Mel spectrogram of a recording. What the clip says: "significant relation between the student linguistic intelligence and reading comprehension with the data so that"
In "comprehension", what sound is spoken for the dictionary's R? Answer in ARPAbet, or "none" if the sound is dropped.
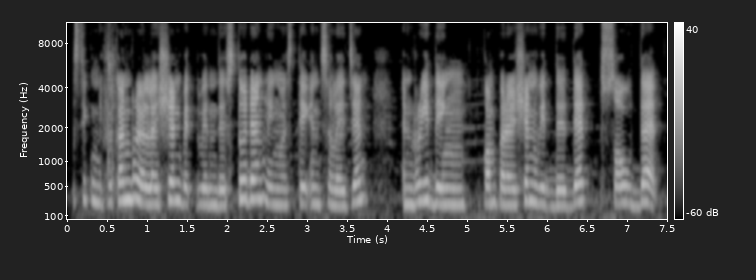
none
